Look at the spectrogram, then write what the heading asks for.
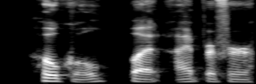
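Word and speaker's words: Hochul: announce that she is filing charges against Kathy hoel and I'm sorry I know it's supposed to be pronounced hok but I prefer hoel because then I can call her Kathy which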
